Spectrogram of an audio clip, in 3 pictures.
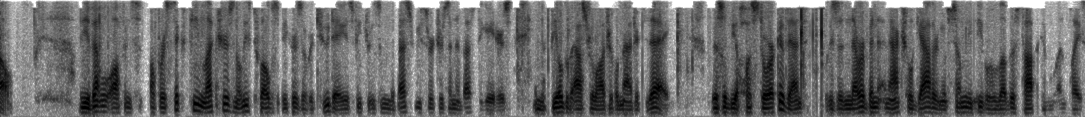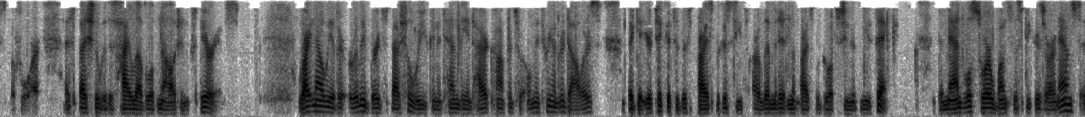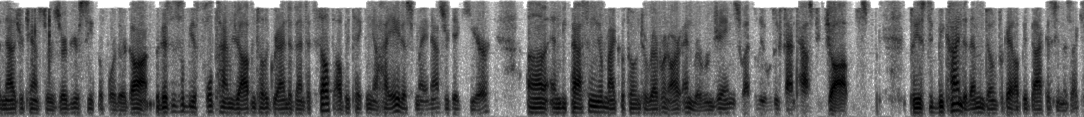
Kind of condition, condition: link, phone line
